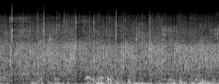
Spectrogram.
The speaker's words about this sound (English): Can we give a round of applause?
